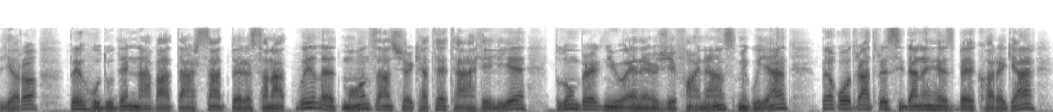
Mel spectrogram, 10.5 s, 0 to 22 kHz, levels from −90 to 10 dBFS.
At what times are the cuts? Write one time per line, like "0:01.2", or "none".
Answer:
0:02.9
